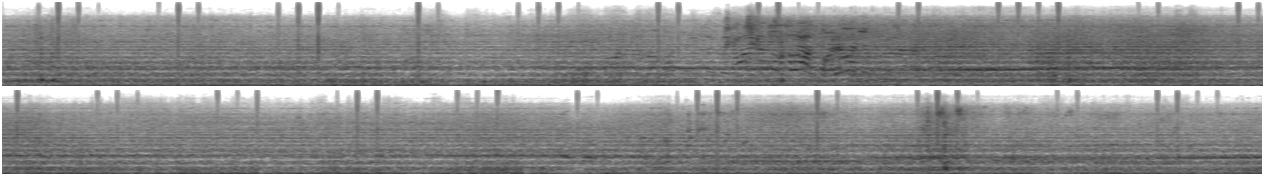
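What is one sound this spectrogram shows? A four-stroke go-kart engine drones at full throttle.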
